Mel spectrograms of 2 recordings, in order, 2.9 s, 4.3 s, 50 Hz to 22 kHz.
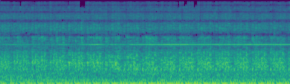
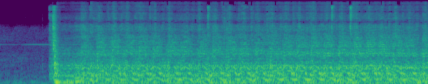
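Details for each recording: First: Sterling semi truck with Cummins diesel, sitting eight years, starting after a loose inline fuse and a cable end were fixed; deep even idle about 160 knocks a minute, no misses or surging, normal healthy idle. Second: Sterling semi truck with Cummins engine, sitting 8 years, ECU powered: starter cranks evenly about twelve seconds, no firing, no smoke; power wiring suspected, later fired when in-cab starter button pressed while cranking. Cranks but no start.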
